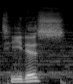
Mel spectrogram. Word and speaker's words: Titus: that we've learned it's as soon as people find out Titus was meant to be pronounced tetus that went out the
